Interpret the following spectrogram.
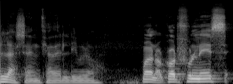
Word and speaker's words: Corfulness: Bueno, Corfulness es, como se ve por el nombre, tiene una fuerza en el en la primera sílaba, ¿no? En el core, ¿no? Corazón.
